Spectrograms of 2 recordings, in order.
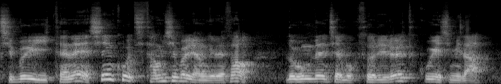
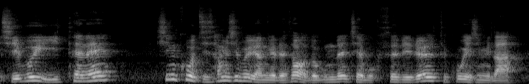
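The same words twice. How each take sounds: First: The voice is recorded at maximum input gain. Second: The voice is recorded at medium input gain. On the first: "최대 15로 맞춰서 ... 지금 목소리는 좀 크게 들리실지" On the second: "지금 개인값은 7 정도 되고요"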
